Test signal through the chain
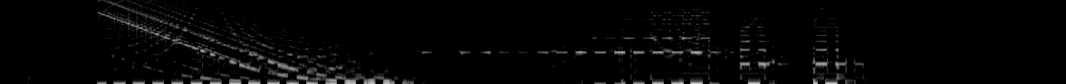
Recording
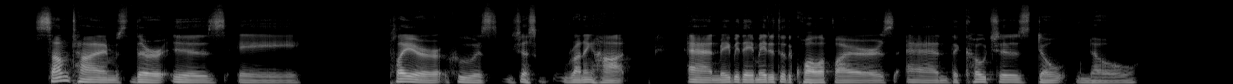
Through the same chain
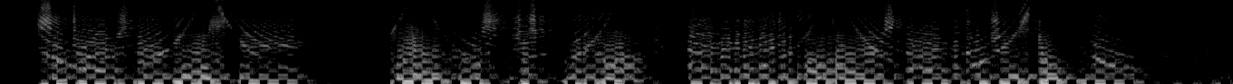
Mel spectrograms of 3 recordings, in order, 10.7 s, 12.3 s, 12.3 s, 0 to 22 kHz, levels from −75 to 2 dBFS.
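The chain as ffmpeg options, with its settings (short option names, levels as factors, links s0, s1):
-filter_complex "[0:a]bandreject=f=50:t=h:w=6,bandreject=f=100:t=h:w=6,bandreject=f=150:t=h:w=6,bandreject=f=200:t=h:w=6,bandreject=f=250:t=h:w=6,bandreject=f=300:t=h:w=6,bandreject=f=350:t=h:w=6,bandreject=f=400:t=h:w=6,bandreject=f=450:t=h:w=6,bandreject=f=500:t=h:w=6,aecho=1:1:85|170|255:0.141|0.0424|0.0127,acrossover=split=4200[s0][s1];[s0]alimiter=limit=0.075:level=0:latency=1:release=202[s2];[s2][s1]amix=inputs=2:normalize=0,highshelf=f=4300:g=-6.5,areverse,acompressor=mode=upward:threshold=0.00447:ratio=2.5,areverse,aeval=exprs='clip(val(0),-1,0.00668)':c=same,equalizer=f=530:t=o:w=0.25:g=-11,aecho=1:1:6.6:0.8,aphaser=in_gain=1:out_gain=1:delay=1.5:decay=0.8:speed=0.48:type=sinusoidal,acrossover=split=270|3000[s3][s4][s5];[s4]acompressor=threshold=0.0251:ratio=6[s6];[s3][s6][s5]amix=inputs=3:normalize=0,agate=range=0.0224:threshold=0.00447:ratio=3:detection=peak,afftfilt=real='re*gt(sin(2*PI*5.2*pts/sr)*(1-2*mod(floor(b*sr/1024/250),2)),0)':imag='im*gt(sin(2*PI*5.2*pts/sr)*(1-2*mod(floor(b*sr/1024/250),2)),0)':win_size=1024:overlap=0.75,volume=1.41"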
